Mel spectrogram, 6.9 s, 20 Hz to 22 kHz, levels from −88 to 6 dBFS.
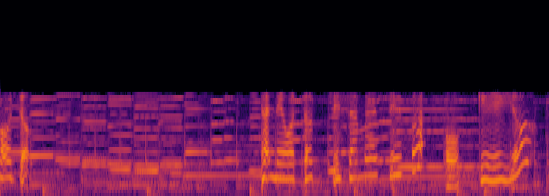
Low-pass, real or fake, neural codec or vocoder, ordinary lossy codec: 3.6 kHz; real; none; none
